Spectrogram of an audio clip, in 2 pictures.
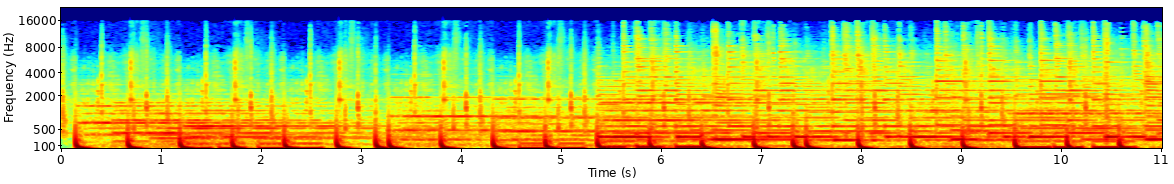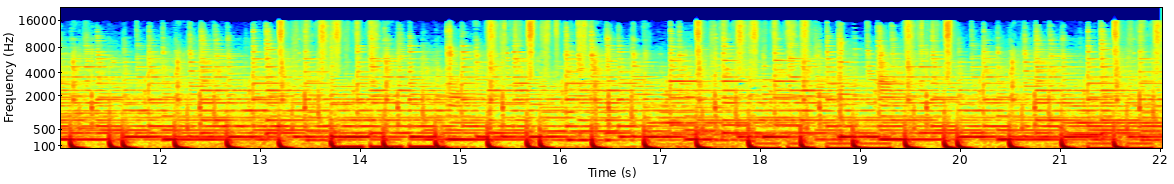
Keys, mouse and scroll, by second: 0.1 click, 0.5 click, 1.6 click, 2.1 alt+click, 2.7 click, 4.3 click, 6.7 click, 8.1 click, 9.7 click, 11.2 alt+click, 13.5 alt+click, 14.3 click, 15.8-19.8 alt+drag, 15.9 ctrl+z, 20.3 click, 20.8 shift+click, 21.5 shift+click.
